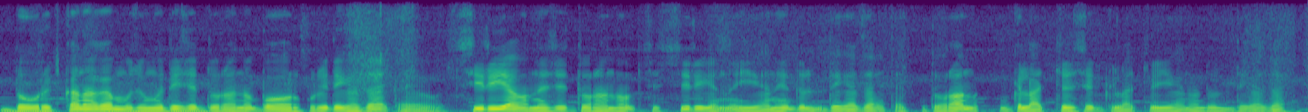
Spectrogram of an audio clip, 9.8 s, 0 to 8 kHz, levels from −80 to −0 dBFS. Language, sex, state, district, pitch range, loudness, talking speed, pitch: Chakma, male, Tripura, Unakoti, 115-130 Hz, -16 LUFS, 190 wpm, 120 Hz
